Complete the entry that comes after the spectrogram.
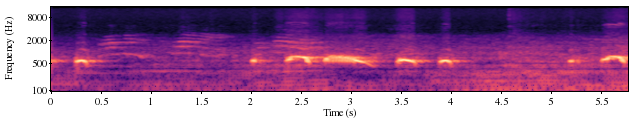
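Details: Night-time 'kuk 2' lure call of a spotted dove (derkuku), used to prompt other doves to call; low mellow coos in irregular groups, one long falling coo among short ones, over a faint low rumble.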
